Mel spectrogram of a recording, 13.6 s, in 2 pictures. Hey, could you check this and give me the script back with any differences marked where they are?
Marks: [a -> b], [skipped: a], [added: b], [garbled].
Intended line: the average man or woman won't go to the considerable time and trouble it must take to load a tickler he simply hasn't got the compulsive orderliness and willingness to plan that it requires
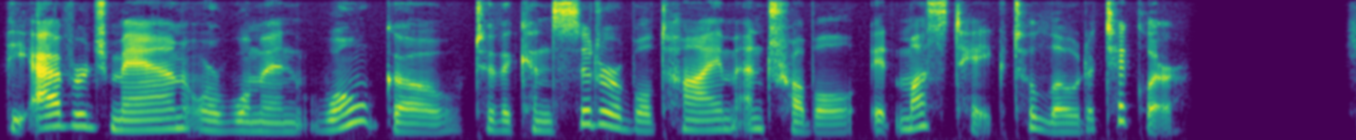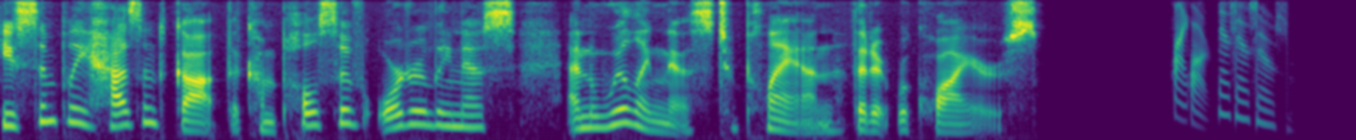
the average man or woman won't go to the considerable time and trouble it must take to load a tickler he simply hasn't got the compulsive orderliness and willingness to plan that it requires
